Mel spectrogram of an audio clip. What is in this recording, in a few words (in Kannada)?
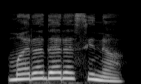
"ಮರದರಸಿನ", Kannada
